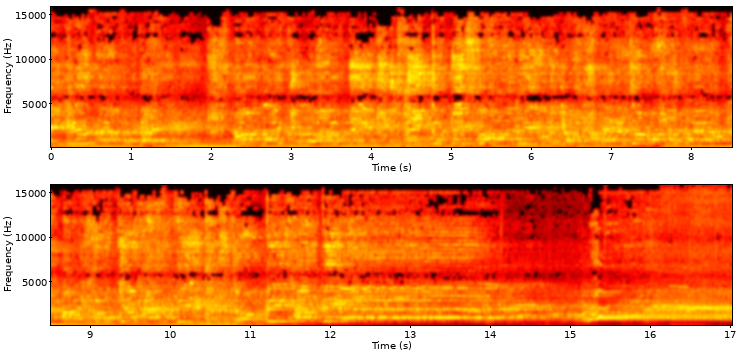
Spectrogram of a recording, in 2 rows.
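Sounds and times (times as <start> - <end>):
acoustic guitar: 0.0 - 13.3
woman singing pop ballad: 0.0 - 14.5.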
